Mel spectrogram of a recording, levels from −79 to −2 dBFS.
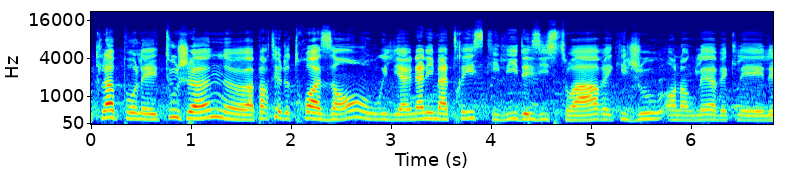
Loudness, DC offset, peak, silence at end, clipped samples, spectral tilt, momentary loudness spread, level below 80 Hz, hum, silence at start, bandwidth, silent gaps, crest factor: -23 LUFS; under 0.1%; -4 dBFS; 0 s; under 0.1%; -2.5 dB/octave; 8 LU; -62 dBFS; none; 0 s; 16 kHz; none; 20 dB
